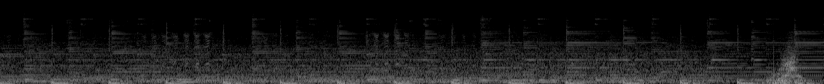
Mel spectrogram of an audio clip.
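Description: Goats in a farming video game bleating over a dense, busy bed of game sound and music, with a voice talking faintly underneath.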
